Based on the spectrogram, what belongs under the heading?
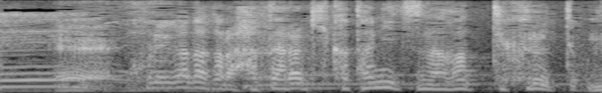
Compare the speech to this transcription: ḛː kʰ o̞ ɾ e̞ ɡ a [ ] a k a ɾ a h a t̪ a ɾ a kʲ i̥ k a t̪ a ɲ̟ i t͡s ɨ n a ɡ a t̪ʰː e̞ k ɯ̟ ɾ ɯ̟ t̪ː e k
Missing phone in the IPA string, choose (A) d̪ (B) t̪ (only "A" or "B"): A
